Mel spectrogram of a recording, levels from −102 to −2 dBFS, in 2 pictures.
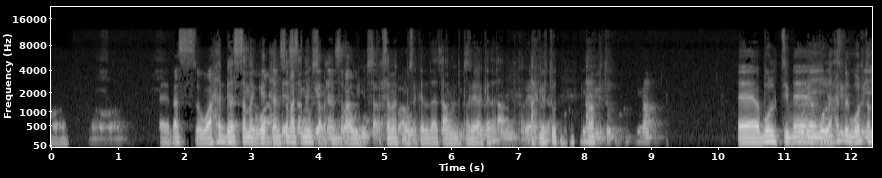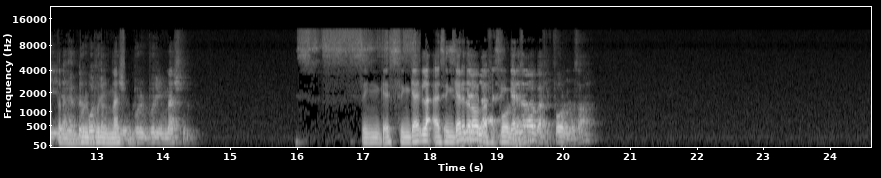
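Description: Echo leak appears at 0.57, 2.47, 5.79, 7.94, 11.11, 16.84 and 18.18 s. Stretches last up to 3.4 s. A copy trails the speech by 0.82 s, ranging from faint to as loud as the speech. The likely cause is an echo canceller missing loudspeaker pickup.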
